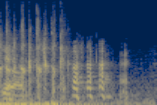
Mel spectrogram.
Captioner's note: laughs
